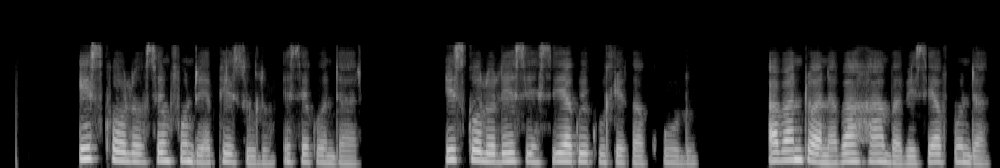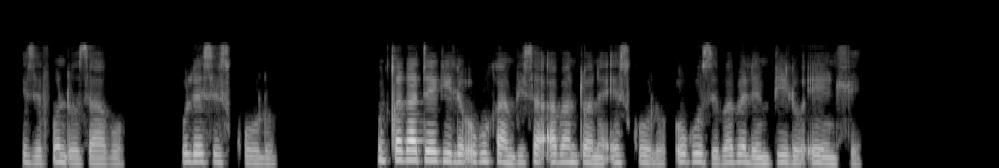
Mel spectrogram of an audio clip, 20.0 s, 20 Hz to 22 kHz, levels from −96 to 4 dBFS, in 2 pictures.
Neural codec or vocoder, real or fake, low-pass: none; real; 7.2 kHz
